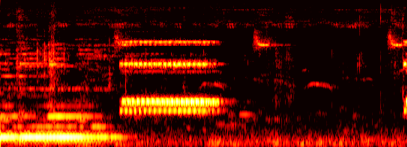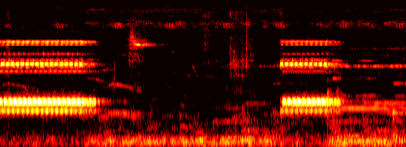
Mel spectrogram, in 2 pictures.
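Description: Music ending about a second and a half in, then an electronic telephone ring sounding three times: steady, even-pitched rings a little over a second long, each followed by a pause of about two and a half seconds.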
